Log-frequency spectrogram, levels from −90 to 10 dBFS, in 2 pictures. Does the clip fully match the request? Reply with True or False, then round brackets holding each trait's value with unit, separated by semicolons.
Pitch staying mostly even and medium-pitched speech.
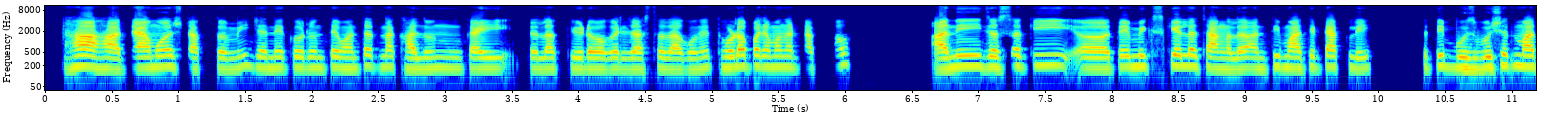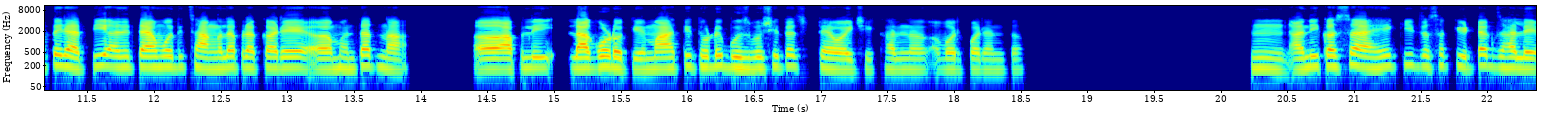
True (2.2 semitones; 180 Hz)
